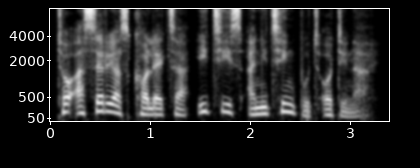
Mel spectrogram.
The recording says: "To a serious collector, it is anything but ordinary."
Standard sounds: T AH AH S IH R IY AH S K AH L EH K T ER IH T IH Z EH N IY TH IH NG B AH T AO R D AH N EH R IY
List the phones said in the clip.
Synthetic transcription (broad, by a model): T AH AH S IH R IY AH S K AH L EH K T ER IH T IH S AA N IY T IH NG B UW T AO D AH N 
